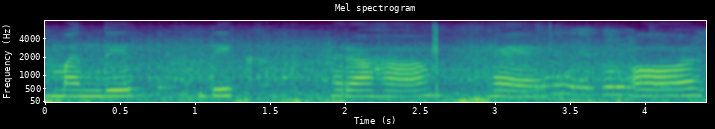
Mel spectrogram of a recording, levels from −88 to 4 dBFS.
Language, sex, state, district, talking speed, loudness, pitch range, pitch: Hindi, male, Chandigarh, Chandigarh, 70 wpm, -15 LUFS, 230-250 Hz, 235 Hz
